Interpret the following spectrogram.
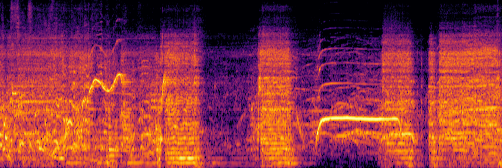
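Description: Amplified electric guitar played loosely in short strummed bursts, with a long held note that slides up and then holds, as the band checks whether it is in tune. Crowd voices and shouts are mixed in.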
